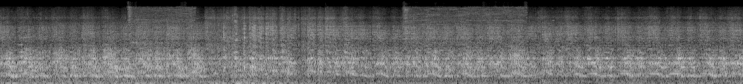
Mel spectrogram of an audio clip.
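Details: 1969 Ford F100 sitting 30+ years cranks steadily for several seconds without firing; distributor points not sparking consistently, so the points were cleaned and the old coil was to be replaced with a new one.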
